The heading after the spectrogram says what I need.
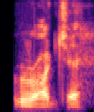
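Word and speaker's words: Rodger: Spelled with a D in the middle. R O D G E R. Roger.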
